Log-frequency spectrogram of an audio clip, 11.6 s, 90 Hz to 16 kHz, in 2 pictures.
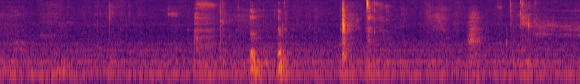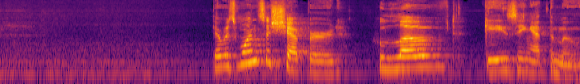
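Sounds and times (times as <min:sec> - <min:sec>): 
low steady hum: 0:00.0 - 0:11.5
person taking a quick sip of water with soft gulps: 0:01.9 - 0:03.0
speech: 0:02.5 - 0:02.7, 0:08.0 - 0:11.5.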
